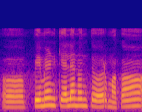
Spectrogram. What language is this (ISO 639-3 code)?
kok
